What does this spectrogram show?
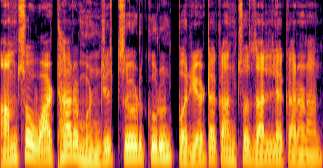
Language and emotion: Goan Konkani, neutral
